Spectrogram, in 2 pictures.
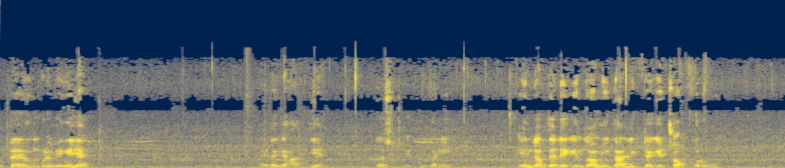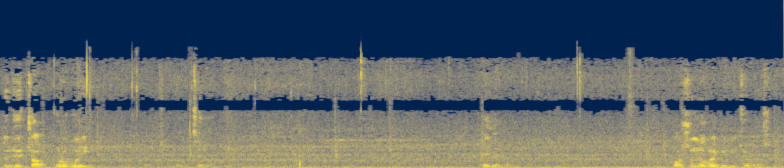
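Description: Fingers peel papery garlic skins with a soft crackle.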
